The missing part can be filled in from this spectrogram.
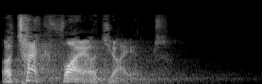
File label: vox attack; smite; ra; voicepack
